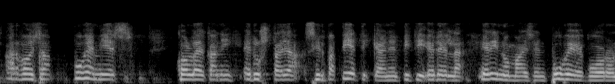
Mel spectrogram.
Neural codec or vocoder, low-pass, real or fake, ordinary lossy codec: vocoder, 24 kHz, 100 mel bands, Vocos; 7.2 kHz; fake; Opus, 16 kbps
